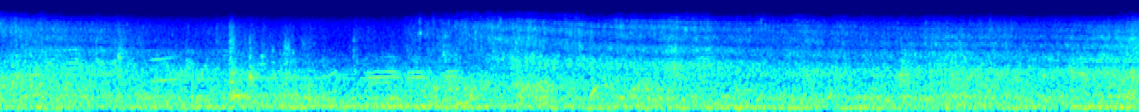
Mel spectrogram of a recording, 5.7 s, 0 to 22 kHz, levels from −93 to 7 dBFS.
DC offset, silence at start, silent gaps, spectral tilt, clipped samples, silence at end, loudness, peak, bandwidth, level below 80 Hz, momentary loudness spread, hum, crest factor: under 0.1%; 0 s; none; -4.5 dB/octave; under 0.1%; 0 s; -41 LUFS; -26 dBFS; 16 kHz; -66 dBFS; 2 LU; none; 16 dB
